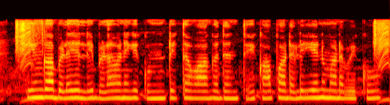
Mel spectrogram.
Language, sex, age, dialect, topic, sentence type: Kannada, female, 18-24, Central, agriculture, question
